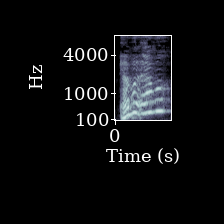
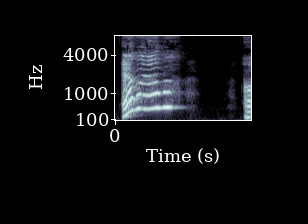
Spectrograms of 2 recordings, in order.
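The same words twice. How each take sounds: First: Said in the usual way. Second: Much higher, slow stretched disbelief; mock incredulous. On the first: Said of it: "repeated question, second stretched". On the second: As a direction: pull it up high and slow in fake shock. Repeated question, second stretched.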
